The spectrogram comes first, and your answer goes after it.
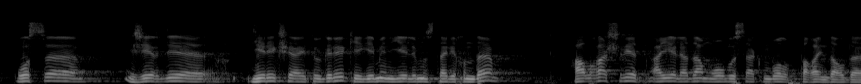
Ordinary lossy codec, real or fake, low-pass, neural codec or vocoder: none; real; 7.2 kHz; none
